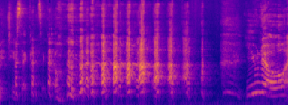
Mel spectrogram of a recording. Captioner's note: laughter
